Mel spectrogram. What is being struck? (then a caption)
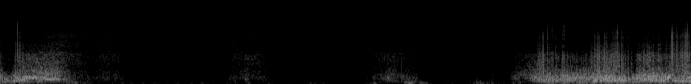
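Stuffed woven fabric pillow. Painted nails scratch fast across a large stuffed cream pillow of fine-weave fabric, making a dry, rustling scrape. The scratching comes in bursts separated by quiet pauses: a long burst at the start, several short ones in the middle, and a long, loud stretch at the end.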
